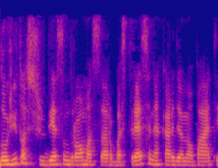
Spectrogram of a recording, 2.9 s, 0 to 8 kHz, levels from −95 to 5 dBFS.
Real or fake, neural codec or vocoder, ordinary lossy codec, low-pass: real; none; MP3, 48 kbps; 7.2 kHz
